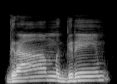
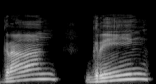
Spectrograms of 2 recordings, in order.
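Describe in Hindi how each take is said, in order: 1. हर शब्दांश बंद m ध्वनि से खत्म होता है। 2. हर शब्दांश नासिक्य गुंजन से खत्म होता है। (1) "नहीं बोलना है। वैयाकरणिक दृष्टिकोण से ये अशुद्ध है।" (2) "अंग वाला ङ, नासिका और मुंह से आपको उच्चारण करना"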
